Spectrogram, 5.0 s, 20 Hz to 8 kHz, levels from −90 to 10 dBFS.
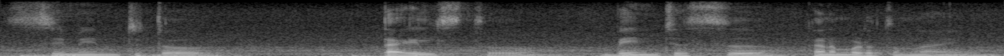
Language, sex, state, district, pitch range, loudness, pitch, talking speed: Telugu, male, Andhra Pradesh, Sri Satya Sai, 110-120 Hz, -23 LUFS, 115 Hz, 60 wpm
